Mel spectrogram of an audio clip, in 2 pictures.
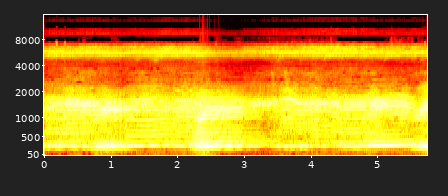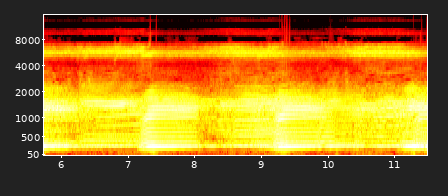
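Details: After rain, many banded bullfrogs give low, buzzy, cow-like calls that overlap and pulse roughly every two seconds, forming a steady droning chorus over a continuous high-pitched whine.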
